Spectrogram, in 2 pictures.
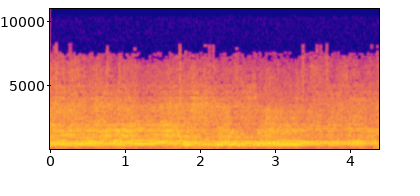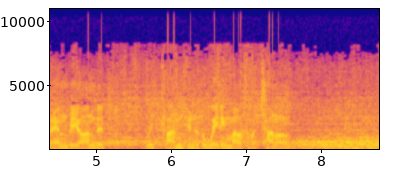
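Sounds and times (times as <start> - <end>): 
train speeding along open track at night: 0.0 - 8.7
speech: 4.6 - 8.7.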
